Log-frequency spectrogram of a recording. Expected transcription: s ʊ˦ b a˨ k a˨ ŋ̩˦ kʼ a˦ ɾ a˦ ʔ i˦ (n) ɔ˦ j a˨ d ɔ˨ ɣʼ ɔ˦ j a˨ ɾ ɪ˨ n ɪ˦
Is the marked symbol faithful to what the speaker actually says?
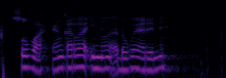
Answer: yes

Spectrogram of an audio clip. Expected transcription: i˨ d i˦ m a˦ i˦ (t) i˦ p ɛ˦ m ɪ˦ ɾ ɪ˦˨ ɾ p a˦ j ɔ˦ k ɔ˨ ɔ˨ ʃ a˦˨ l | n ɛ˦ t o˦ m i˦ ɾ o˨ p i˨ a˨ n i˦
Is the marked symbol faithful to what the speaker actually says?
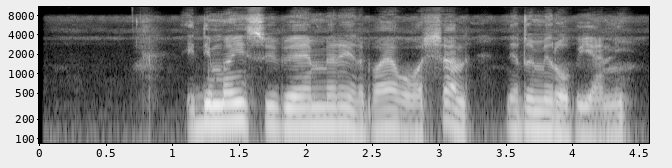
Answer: no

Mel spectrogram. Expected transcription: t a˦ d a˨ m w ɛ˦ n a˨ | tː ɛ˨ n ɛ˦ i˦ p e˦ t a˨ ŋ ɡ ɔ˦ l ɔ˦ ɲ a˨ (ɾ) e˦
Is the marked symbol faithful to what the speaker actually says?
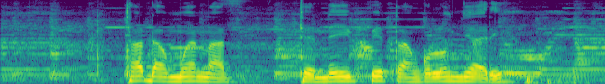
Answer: yes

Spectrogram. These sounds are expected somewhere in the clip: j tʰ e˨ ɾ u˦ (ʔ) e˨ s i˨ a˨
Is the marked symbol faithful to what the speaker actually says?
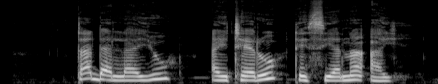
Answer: no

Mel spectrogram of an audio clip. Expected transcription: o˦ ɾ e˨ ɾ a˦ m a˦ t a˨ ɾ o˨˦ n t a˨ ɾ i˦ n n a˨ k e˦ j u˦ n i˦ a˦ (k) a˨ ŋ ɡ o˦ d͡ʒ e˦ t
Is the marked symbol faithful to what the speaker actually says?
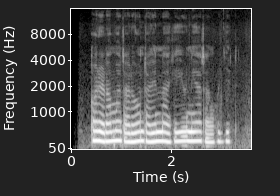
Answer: no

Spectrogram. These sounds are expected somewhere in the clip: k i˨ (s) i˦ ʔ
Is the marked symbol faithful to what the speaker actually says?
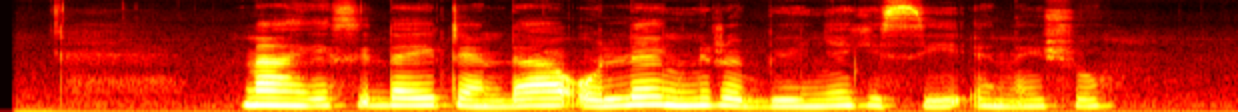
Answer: yes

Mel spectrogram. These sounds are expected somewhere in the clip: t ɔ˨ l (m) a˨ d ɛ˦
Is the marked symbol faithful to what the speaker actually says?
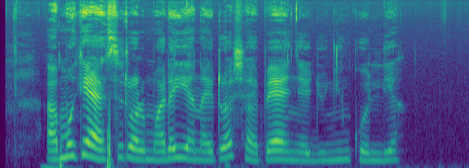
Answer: yes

